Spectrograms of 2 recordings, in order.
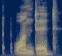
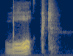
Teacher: Every other word that ends in ed is either pronounced with a D sound, like this, wandered, a T sound, like walked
